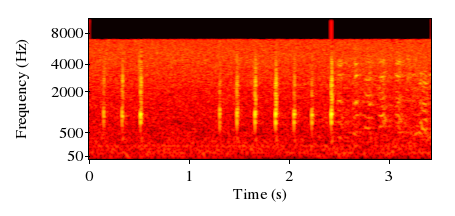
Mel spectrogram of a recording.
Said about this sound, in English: Something strange is happening. There's a peculiar knocking sound on the windscreen. Seems to be coming from outside the plane.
